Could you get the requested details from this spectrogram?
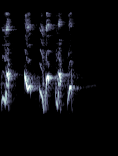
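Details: Short burst of streak-eared bulbul lure song, 'Chao Bank' type with doubles: four or five slurred, gurgling whistles run together, ending in a thin trailing note.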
